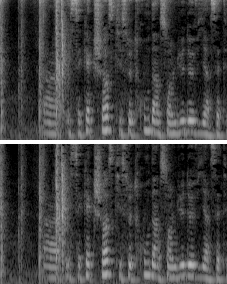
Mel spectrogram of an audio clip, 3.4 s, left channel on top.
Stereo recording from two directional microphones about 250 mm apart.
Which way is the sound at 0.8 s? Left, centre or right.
Right.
